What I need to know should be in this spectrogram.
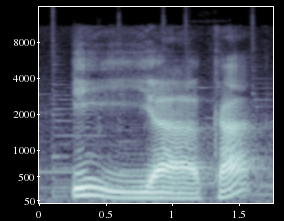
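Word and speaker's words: إياك: Jadi tekan. Iyyaka. Iyyaka. Ingat. I baru ya.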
